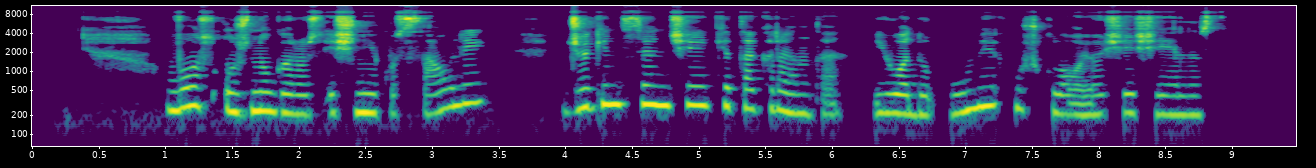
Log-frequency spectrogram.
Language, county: Lithuanian, Tauragė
